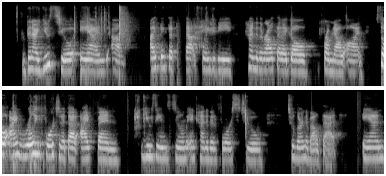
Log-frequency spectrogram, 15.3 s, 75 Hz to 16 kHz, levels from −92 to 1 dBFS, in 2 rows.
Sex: female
